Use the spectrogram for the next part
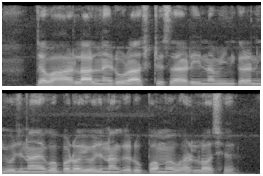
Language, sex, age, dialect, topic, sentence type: Maithili, male, 25-30, Angika, banking, statement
